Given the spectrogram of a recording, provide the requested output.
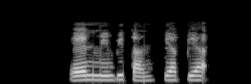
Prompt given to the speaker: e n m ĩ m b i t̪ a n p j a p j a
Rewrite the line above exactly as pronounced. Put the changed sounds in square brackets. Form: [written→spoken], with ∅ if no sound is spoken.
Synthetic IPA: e n m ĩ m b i t̪ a n p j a p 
